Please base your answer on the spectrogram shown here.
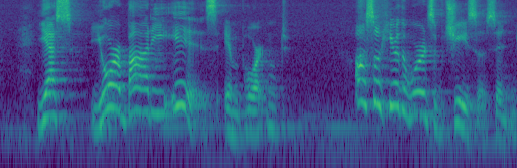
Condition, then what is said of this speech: No condition.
